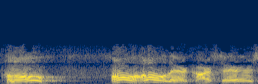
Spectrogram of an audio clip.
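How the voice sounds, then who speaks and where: An actor playing a boastful, blustering small-town husband in a 1940s radio comedy, with folksy, wisecracking, slangy talk. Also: male voice, sits high, lively intonation, a little slow. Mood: self-important. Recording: noisy, muffled 1940s radio recording.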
